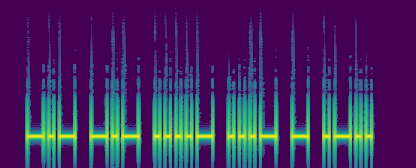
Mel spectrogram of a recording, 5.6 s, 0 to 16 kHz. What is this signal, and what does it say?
Morse code, heard as a keyed tone, about 17 wpm, 700 Hz. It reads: KK4VTL
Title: USA Call Signs Repeated 2x 17wpm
